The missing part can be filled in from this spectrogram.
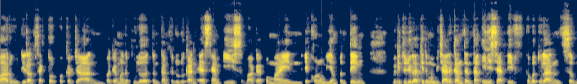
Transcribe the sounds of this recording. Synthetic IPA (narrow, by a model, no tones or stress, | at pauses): aɾudidalamsɛk̚t̪ɔrpəkərd͡ʒa̰ʔanbaɡajmanãpulat̪ənt̪aŋkədudukanʔɛsɛmisəbaɡajpəmãɪnekonõmijaŋpənt̪ɪŋbəɡit̪ud͡ʒuɡakit̪amə̃mbit͡ʃaɾakant̪ənt̪aŋʔinisiat̪ɪfkəbət̪ulansəm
